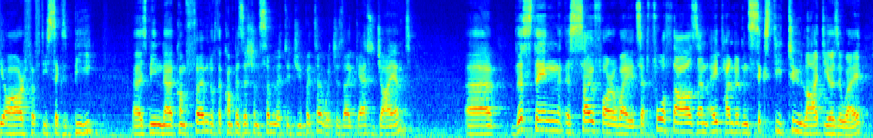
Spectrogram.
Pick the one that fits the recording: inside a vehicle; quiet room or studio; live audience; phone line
live audience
